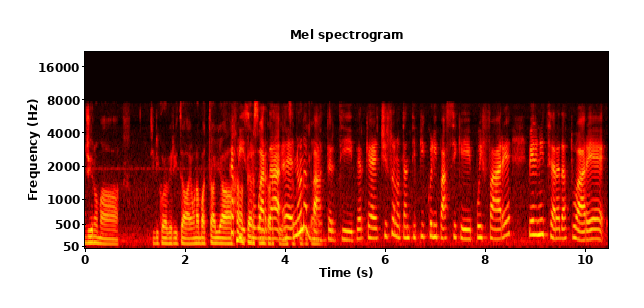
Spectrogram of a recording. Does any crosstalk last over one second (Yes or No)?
Yes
